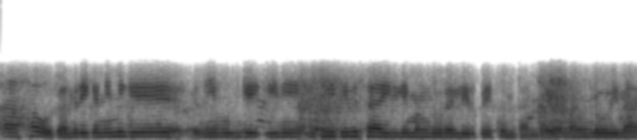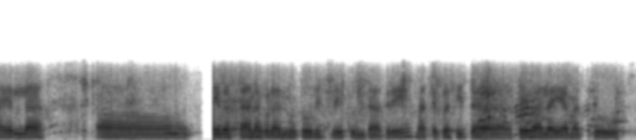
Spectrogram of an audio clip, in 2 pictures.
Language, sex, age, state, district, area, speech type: Kannada, female, 45-60, Karnataka, Dakshina Kannada, rural, conversation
